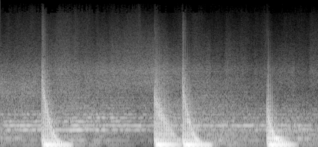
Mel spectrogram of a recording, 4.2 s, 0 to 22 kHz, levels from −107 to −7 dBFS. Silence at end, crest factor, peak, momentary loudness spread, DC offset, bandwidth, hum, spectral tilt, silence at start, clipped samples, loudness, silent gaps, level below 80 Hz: 0 s; 18 dB; 0 dBFS; 16 LU; under 0.1%; 5.2 kHz; none; -8.5 dB/octave; 0 s; under 0.1%; -19 LUFS; none; -20 dBFS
